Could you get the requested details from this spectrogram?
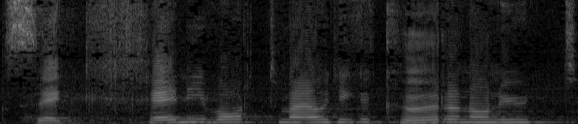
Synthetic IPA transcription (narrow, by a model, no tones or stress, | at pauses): kseːk | χɛniʋɔrtmɛldɪɡəkʰøːɾənɔnyːt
